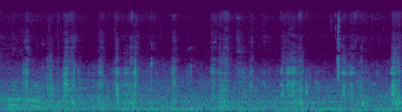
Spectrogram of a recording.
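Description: A person chewing food close to the microphone, with irregular short clicks and mouth sounds, and a metal spoon scooping food from a paper lunch box.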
